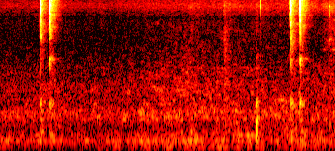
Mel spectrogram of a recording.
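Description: Computer mouse clicking: a quick pair of clicks about half a second in, a faint tick a little after three seconds, and another quick pair near the end.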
